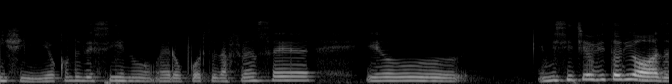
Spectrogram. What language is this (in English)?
Portuguese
